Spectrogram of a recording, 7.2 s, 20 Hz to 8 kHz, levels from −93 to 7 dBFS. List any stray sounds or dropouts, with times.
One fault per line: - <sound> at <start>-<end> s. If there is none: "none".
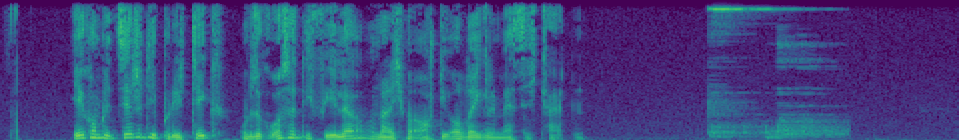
- squeak at 5.3-6.4 s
